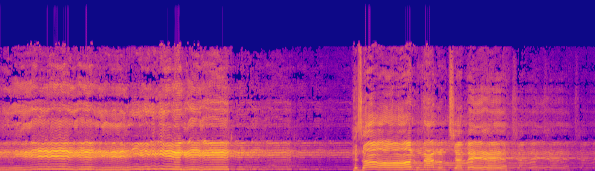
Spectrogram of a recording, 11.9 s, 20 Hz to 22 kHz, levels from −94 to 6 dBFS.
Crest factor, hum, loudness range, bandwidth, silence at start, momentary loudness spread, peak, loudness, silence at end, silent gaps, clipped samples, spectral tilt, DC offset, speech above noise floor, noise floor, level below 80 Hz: 14 dB; none; 7 LU; 17.5 kHz; 0 s; 19 LU; 0 dBFS; -10 LUFS; 0 s; none; under 0.1%; 1.5 dB/octave; under 0.1%; 23 dB; -36 dBFS; -58 dBFS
